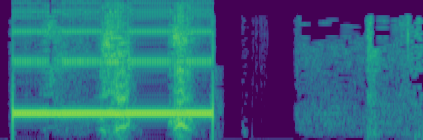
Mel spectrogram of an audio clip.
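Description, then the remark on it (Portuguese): A loud, steady telephone ringback tone on a call to the Unidade de Saúde Cachoeiras health unit holds one buzzy mid pitch for about two seconds, then cuts off into silence followed by faint line hiss. “Você ligou para Unidade de Saúde Cachoeiras. Aguarde para ser atendido.”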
